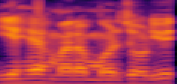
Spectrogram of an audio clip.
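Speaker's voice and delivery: ordinary talk, nothing marked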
